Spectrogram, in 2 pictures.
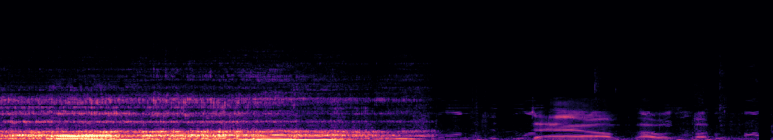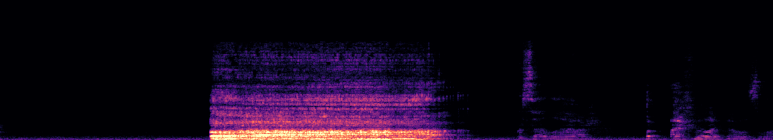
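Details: In a burping compilation from a gaming stream, a streamer gives two long, loud, rumbling burps with quiet vocal sounds between them.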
